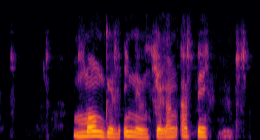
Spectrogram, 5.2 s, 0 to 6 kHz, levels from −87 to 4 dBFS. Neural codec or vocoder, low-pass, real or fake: codec, 44.1 kHz, 7.8 kbps, Pupu-Codec; 5.4 kHz; fake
